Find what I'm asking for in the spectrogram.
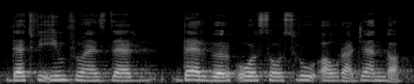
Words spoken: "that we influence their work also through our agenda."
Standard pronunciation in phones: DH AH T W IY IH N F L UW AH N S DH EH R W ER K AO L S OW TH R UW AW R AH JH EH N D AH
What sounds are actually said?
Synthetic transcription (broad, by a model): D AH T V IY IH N F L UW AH N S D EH R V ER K AO L S OW S R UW AW R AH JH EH N D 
